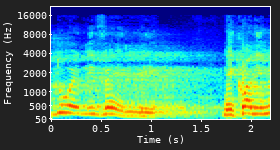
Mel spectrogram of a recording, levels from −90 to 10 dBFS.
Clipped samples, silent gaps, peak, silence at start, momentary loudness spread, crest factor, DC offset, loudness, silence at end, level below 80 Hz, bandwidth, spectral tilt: under 0.1%; none; 0 dBFS; 0 s; 15 LU; 12 dB; under 0.1%; -13 LUFS; 0 s; -48 dBFS; 11.5 kHz; -7 dB/octave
